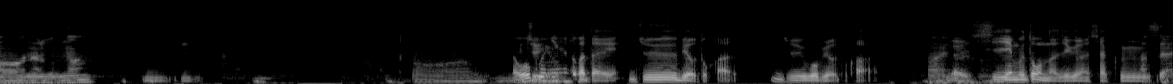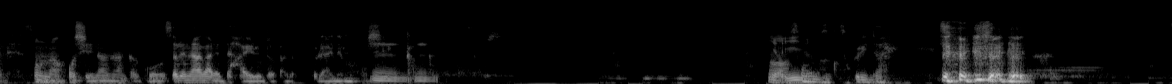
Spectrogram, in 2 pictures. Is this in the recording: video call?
yes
